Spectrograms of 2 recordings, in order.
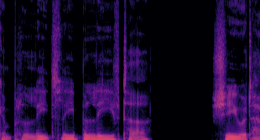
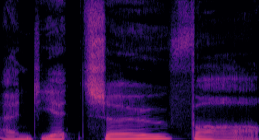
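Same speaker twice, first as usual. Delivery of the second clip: slow, sneering, weaselly voice; 2 semitones higher than usual. Reading a story aloud, a creature taunts two young animals: sneering, slow weaselly voice. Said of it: "sneered a slow, weaselly voice".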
